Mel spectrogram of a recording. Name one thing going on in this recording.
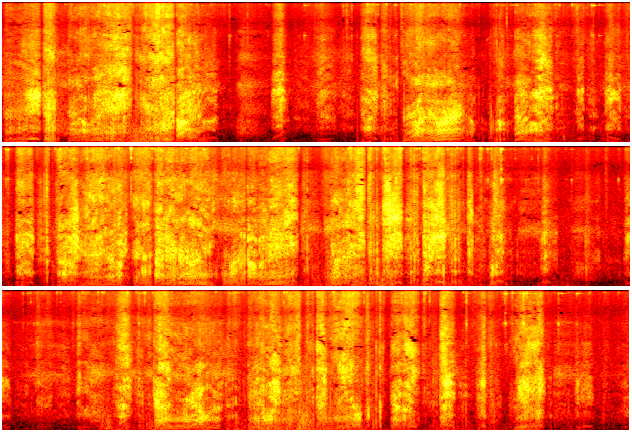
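A large dog barks playfully up close.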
